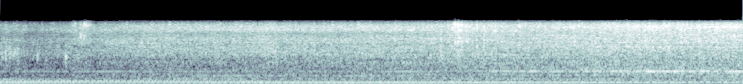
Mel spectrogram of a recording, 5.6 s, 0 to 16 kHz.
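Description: A built Ford 300 inline six with a carburetor and choke idles steadily while warming up, a loud, continuous low rumble with even engine harmonics and no voices.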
